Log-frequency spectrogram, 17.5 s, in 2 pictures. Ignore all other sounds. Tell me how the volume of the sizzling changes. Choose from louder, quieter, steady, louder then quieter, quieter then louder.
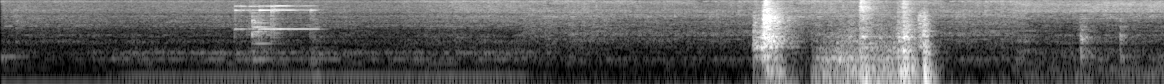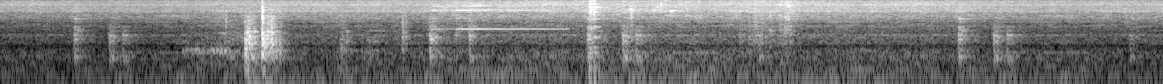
louder.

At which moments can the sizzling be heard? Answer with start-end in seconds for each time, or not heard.
0.0-17.4.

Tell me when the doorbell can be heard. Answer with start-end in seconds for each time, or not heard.
1.8-2.4, 11.9-12.8.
